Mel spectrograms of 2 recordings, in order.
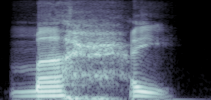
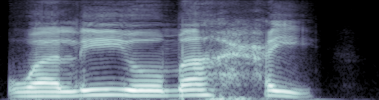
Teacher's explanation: Untuk huruf ha pedas ni di bahagian tengah kerongkong kita kan, kita sempitkan. Mahi. Kalau kita tak sempit, nanti dia jadi bunyi yang kita kata kurang baik lah, kurang tepat begitu.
